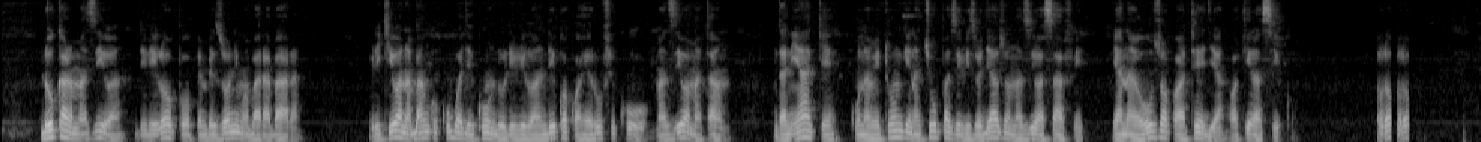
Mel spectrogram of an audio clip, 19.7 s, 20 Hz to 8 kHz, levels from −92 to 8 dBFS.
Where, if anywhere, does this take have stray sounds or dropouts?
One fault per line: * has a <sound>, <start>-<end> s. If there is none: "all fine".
* has a laugh, 18.4-18.8 s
